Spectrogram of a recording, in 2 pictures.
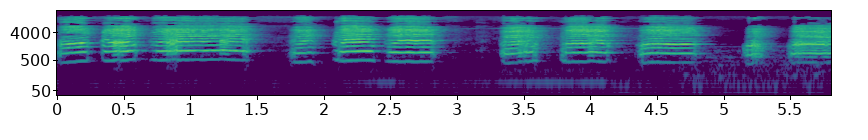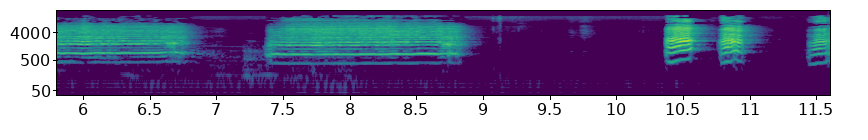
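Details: Umbrella cockatoo singing: a run of short, nasal, harmonic calls in quick bursts, then a long held note and a few final clipped notes.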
